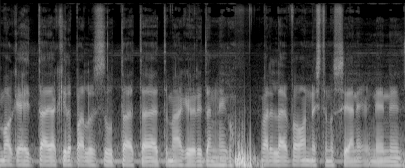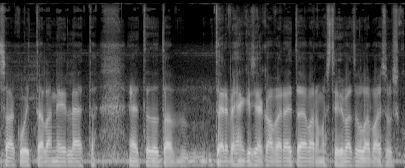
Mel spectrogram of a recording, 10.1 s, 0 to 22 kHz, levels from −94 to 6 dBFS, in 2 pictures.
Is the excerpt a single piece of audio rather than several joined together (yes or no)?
yes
